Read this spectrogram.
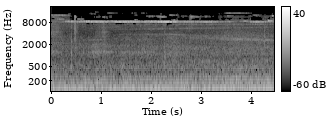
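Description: A city bus pulls up close alongside with a deep rumble.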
